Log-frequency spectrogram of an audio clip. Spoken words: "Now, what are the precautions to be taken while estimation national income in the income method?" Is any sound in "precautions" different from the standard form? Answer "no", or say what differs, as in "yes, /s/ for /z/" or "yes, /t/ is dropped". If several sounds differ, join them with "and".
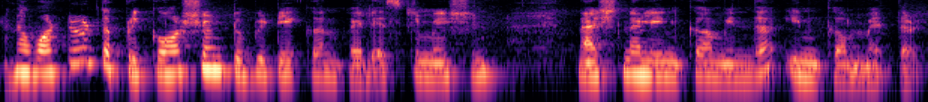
yes, /z/ is dropped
